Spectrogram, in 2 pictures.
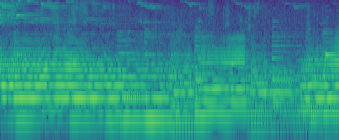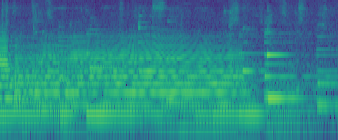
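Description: Marching band brass section playing slow, held chords that change every second or two, with a short dip in volume near the end.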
